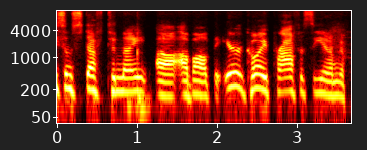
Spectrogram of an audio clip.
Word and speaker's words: Iroquois: And it's actually pronounced Iroquois. Oh, really? OIS sounds like qua. And actually it was a Canadian woman that taught me that. And she was about the Cree, because the Iroquois are the Cree, the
